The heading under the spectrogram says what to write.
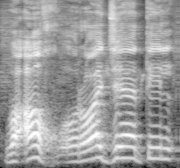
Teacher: و اخرجت، را پر کرو، جیم اچھے سے نکالو، زبان کے بیچ کو تالوے سے چپکا لیں گے اوپر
